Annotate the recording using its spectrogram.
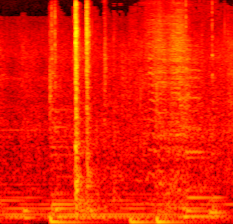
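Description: A car trunk latch being released, with a few sharp clicks about half a second to a second in, as the trunk lid is opened, over background music.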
